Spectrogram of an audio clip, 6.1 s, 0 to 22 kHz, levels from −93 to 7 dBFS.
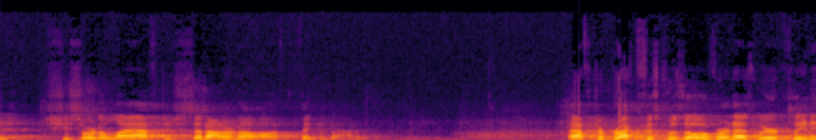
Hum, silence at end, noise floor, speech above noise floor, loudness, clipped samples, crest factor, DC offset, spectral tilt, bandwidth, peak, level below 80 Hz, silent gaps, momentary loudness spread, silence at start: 60 Hz at -50 dBFS; 0 s; -49 dBFS; 34 dB; -15 LUFS; under 0.1%; 16 dB; under 0.1%; -7.5 dB/octave; 10 kHz; 0 dBFS; -60 dBFS; none; 20 LU; 0 s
